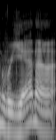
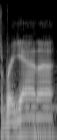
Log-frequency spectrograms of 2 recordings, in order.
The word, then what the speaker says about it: Rihanna: And also just to say you guys have been correcting how I pronounce Rihanna. This is her pronouncing her own name. Hey guys, it's Rihanna. It's Rihanna. It's Rihanna. I know. It was just not me. I thought it was Rihanna, but it's Rihanna.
